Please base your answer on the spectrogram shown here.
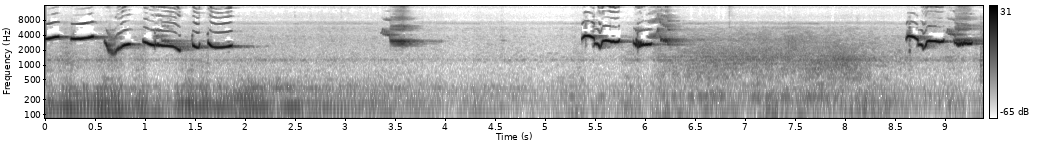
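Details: Morning song of an Oriental magpie-robin: bursts of loud, clear whistled notes that slide downward, delivered in short phrases separated by pauses of a few seconds, with a faint low hum underneath.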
